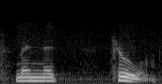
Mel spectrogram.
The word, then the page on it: menechuum: Yurok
